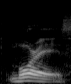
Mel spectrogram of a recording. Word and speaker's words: Mores: Mores. Like Mores. I got more A's in school than anybody else.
